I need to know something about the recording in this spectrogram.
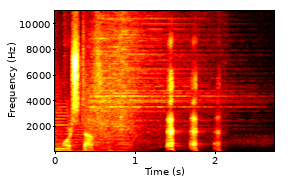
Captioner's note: chuckling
